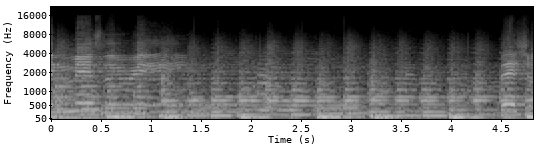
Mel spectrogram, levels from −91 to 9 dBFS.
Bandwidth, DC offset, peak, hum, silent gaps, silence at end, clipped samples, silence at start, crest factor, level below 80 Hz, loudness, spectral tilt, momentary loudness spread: 10 kHz; under 0.1%; -8 dBFS; none; none; 0 s; under 0.1%; 0 s; 16 dB; -36 dBFS; -25 LUFS; -7 dB/octave; 5 LU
